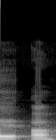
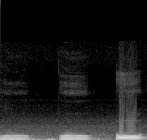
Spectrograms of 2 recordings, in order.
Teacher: आ के बोलने में हमारा मुंह पूरा गोल नहीं बनता है जबक उ ऊ ओ इसमें आप बोल के देखेंगे तो पूरा मुंह हमारा गोल बनता है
